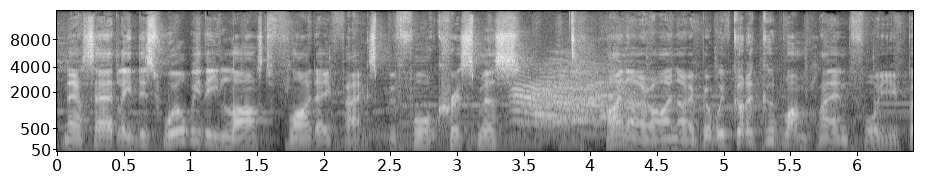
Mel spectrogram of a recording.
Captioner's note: boo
